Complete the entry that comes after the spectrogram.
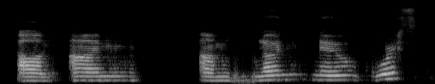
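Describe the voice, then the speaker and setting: With a Vietnamese accent, a woman speaks at medium pitch with ordinary pitch variation. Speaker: English learner. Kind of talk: language practice conversation. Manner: halting, many fillers.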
